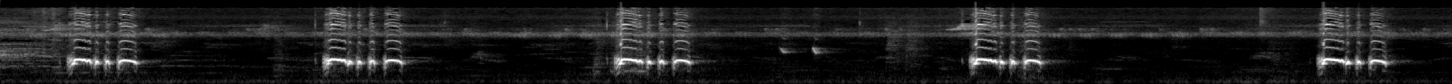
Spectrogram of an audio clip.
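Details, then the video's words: Local Indonesian zebra dove in strong, persistent voice, used as a master recording to teach other doves: a bright, bubbling, rolling coo repeated about every two and a half seconds, five phrases over a faint low rumble. "suara perkutut lokal gacor"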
